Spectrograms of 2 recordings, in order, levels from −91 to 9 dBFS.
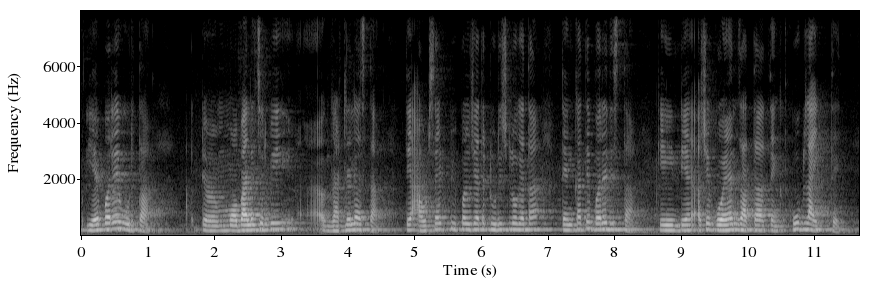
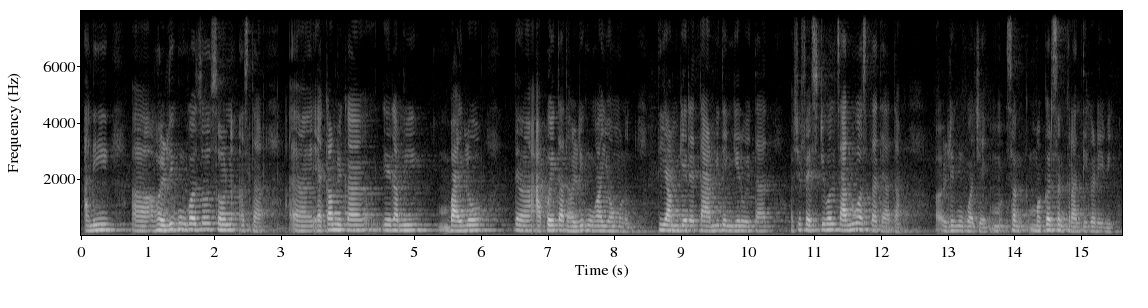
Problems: constant background noise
